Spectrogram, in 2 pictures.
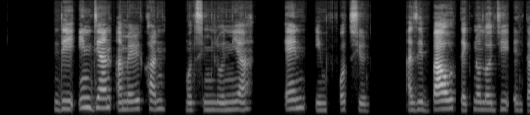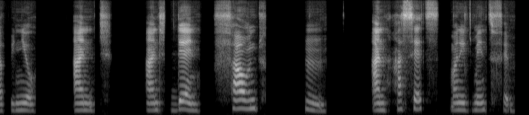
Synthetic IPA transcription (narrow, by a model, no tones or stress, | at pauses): diʔĩndiãnamɛɹikʰãn | mɔtimilonia | ɛ̃nĩnfɔtũn | ʔazebawtɛknɔlɔd͡ʒiʔɛ̃ntapɹiniɔ | ʔa | ãndɛ̃n | fãʊ̃nd | ʔãnhasɛtmaned͡ʒmɛ̃ntfɛ̃m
